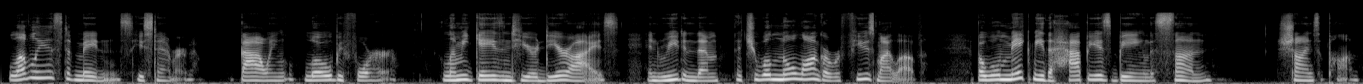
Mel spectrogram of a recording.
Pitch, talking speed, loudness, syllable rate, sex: 200 Hz, 170 wpm, -16 LUFS, 4.9 syllables/s, female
